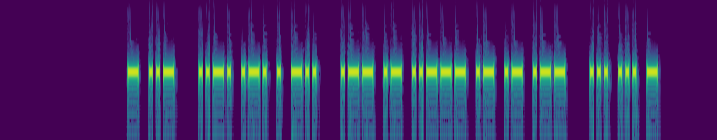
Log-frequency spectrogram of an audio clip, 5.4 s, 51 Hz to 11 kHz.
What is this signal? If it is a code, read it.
Morse code, heard as a keyed tone, about 46 wpm, 700 Hz. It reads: TU FRED WA2AAW SST
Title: K1USN SST QSO Practice - 45wpm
